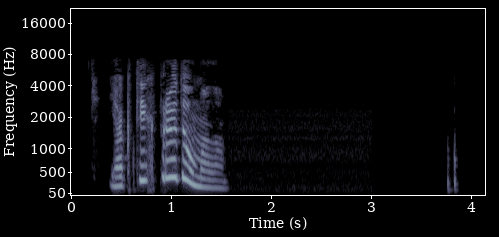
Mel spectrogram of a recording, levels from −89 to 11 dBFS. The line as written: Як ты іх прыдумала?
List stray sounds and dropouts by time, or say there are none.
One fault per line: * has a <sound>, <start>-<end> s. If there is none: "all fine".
all fine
